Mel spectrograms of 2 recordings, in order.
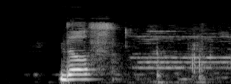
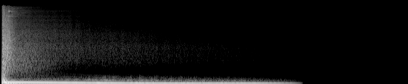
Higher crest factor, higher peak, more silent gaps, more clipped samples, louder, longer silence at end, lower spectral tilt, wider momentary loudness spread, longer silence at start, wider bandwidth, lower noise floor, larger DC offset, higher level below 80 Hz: about the same, 16 dB vs 16 dB; about the same, -2 dBFS vs 0 dBFS; neither; neither; first, -15 LUFS vs -18 LUFS; second, 0 s vs 1.15 s; about the same, -4 dB/octave vs -5 dB/octave; first, 18 LU vs 14 LU; first, 0.6 s vs 0 s; second, 9.2 kHz vs 16 kHz; second, -57 dBFS vs under -90 dBFS; neither; second, -56 dBFS vs -18 dBFS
